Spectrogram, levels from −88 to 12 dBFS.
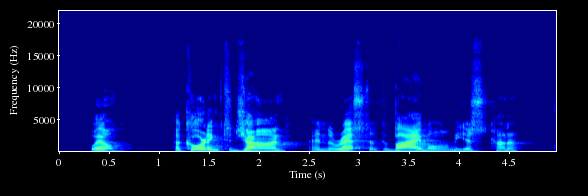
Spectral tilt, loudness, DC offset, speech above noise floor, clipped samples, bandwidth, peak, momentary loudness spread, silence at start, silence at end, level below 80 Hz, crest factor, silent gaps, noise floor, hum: -3 dB/octave; -42 LUFS; under 0.1%; 37 dB; under 0.1%; 17.5 kHz; -20 dBFS; 16 LU; 0.35 s; 0.4 s; under -90 dBFS; 24 dB; none; -80 dBFS; none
